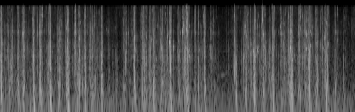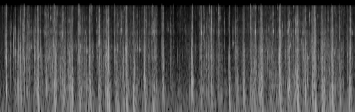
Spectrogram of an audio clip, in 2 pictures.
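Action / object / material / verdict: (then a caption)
scrape / small plastic bag filled with water / plastic / none. A small clear plastic bag full of water is squeezed and rubbed by fingertips in front of the microphone. Rapid, irregular crinkling clicks and soft squelches come in dense bursts with brief quieter gaps. The sound is bright and crisp, with little low end.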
